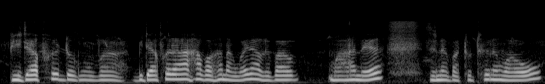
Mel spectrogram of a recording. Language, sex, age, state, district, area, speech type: Bodo, female, 30-45, Assam, Baksa, rural, spontaneous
